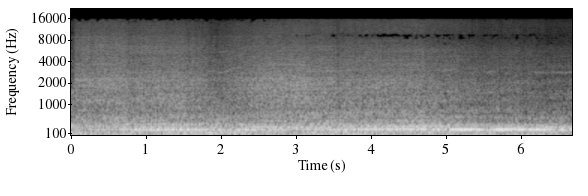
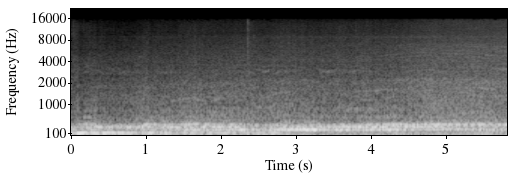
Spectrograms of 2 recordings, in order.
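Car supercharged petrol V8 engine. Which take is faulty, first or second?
first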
